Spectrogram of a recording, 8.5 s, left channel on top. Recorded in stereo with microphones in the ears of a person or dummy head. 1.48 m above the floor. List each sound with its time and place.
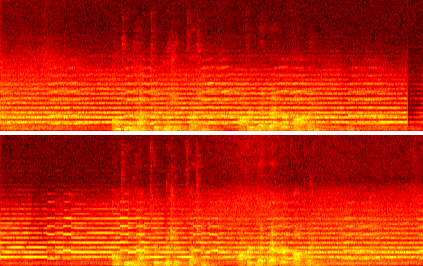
2.2 s a man speaking: 30° right (ahead or behind), 2.5 m; by 6.4 s 70° right (ahead or behind), 1.3 m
